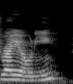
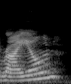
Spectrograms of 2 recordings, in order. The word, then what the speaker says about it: Rioni: fantasy Romance the main character's name is Rioni it's pronounced Rioni but a lot of people pronounce it Ryon and that's fine I gave her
